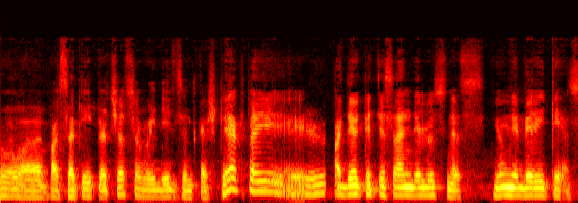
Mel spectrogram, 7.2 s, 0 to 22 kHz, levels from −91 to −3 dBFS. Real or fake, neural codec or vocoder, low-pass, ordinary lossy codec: fake; codec, 32 kHz, 1.9 kbps, SNAC; 14.4 kHz; MP3, 48 kbps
